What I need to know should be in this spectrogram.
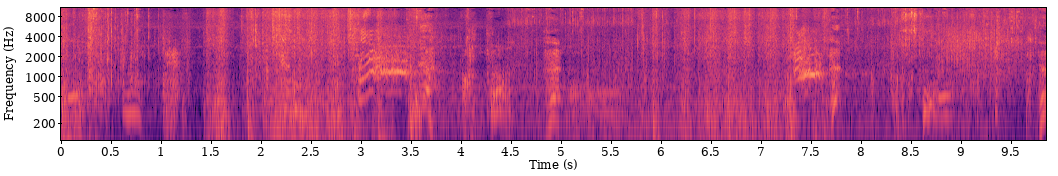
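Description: Metal rungs clank as someone climbs a ladder.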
